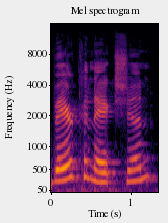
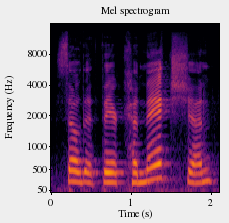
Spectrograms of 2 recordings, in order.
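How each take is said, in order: First: "their" leaned on, slow and rising; stress on their. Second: Said in the usual way. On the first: Shown as a demonstration. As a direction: hit "their" hard and draw the phrase out slowly. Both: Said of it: "emphasis on the word".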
